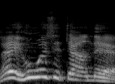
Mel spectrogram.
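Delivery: put-on loud yell. Recapping a movie scene, the speaker acts out the husband's yell. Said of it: "The husband yells".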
